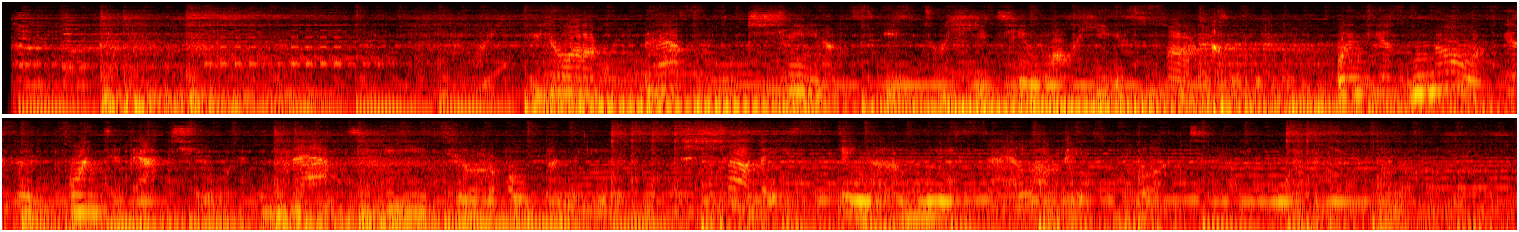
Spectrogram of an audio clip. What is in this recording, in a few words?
stinger; metal gear solid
